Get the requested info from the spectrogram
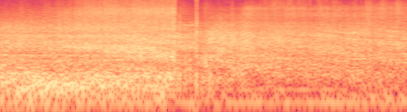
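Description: Missile launch: the steady, loud rushing noise of a rocket motor at lift-off. It drops somewhat in level and changes about two seconds in.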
